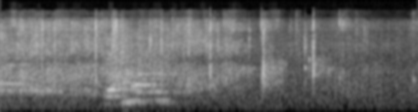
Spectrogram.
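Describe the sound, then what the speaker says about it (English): A short burst of crowd applause at a SeaWorld wildlife show, rising near the start and thinning out as scattered claps fade under a voice. "That definitely deserves a round of applause."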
